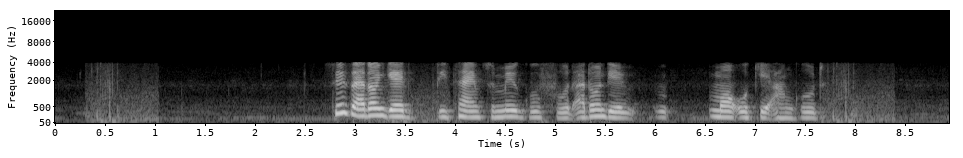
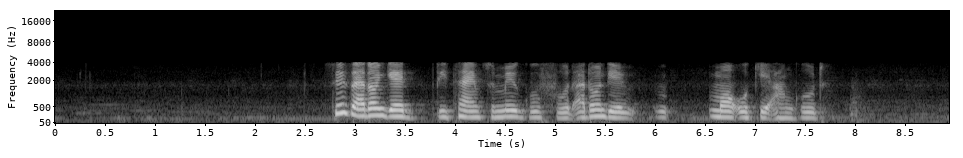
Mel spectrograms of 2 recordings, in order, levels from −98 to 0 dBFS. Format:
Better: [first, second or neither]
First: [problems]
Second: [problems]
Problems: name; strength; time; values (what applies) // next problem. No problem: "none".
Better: second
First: background sound (Walk, footsteps); 19 dB below the speech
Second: none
